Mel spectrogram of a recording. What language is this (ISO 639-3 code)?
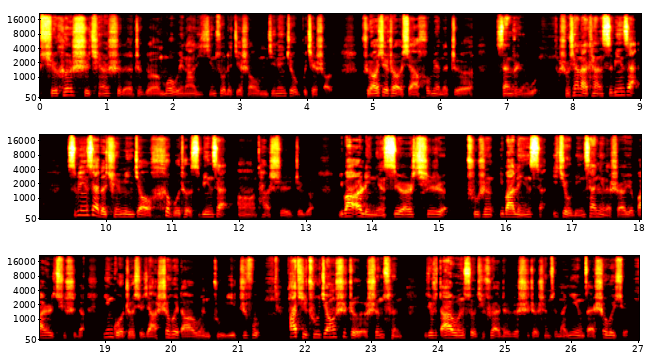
zho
